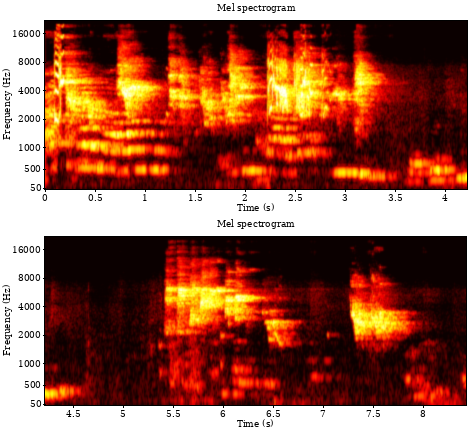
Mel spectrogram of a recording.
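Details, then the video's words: Mutation lovebirds in a flight cage, singing during the off season: bursts of harsh, buzzy, high chirps in rapid strings for about three seconds, a pause with faint low notes, then two shorter scratchy bursts. "Love birds Mutation singing during off session"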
